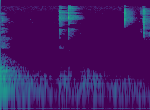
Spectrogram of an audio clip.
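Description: A few faint computer mouse clicks, one just under a second in and a couple more near the end.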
